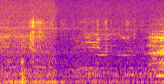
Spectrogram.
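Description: Low steady room hum with faint handling of a trading card as it is flipped over in the hands, with one small click about a quarter second in.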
